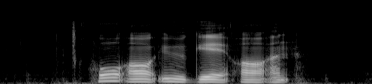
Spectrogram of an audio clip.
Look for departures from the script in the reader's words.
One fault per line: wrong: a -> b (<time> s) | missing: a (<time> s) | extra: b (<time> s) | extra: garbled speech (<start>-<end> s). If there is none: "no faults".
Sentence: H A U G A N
no faults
